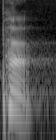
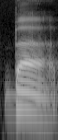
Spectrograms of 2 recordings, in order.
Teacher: P is like almost same makhraj as ba, right? Ba, but there's more air coming out.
